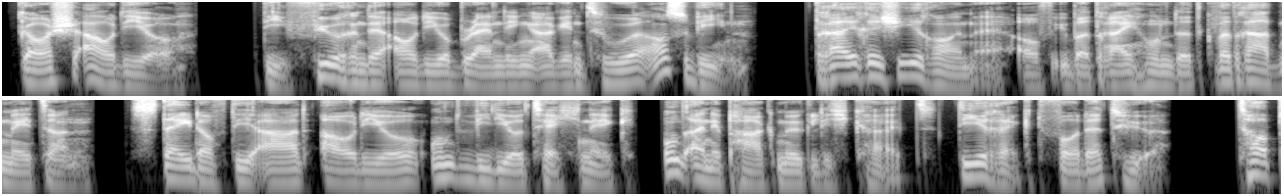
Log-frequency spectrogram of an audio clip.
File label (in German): plakativ, speakers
